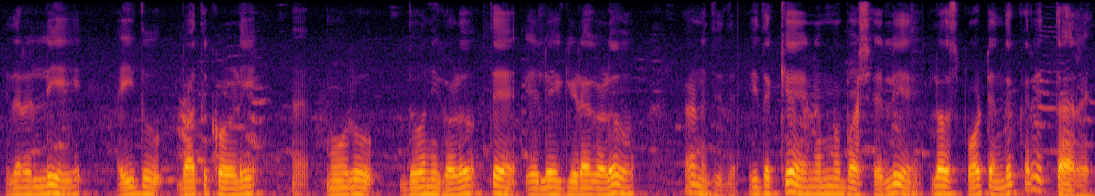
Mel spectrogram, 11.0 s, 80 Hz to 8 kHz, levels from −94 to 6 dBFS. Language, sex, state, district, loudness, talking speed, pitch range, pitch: Kannada, male, Karnataka, Belgaum, -16 LUFS, 80 wpm, 105-115 Hz, 110 Hz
